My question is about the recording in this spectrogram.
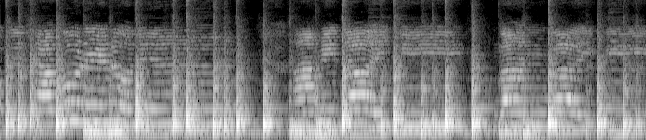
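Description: A child singing a Bengali song in phrases, accompanied by a strummed acoustic guitar and a tabla played with quick, crisp strokes.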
